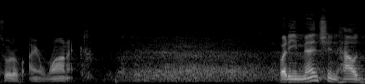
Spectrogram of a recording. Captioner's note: laughter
